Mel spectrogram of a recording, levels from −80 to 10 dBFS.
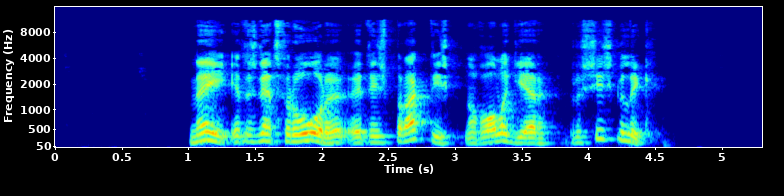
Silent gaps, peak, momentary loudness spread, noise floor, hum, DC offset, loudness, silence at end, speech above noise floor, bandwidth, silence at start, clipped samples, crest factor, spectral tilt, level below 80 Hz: none; -6 dBFS; 12 LU; -78 dBFS; none; under 0.1%; -23 LUFS; 0.85 s; 55 dB; 11.5 kHz; 1 s; under 0.1%; 20 dB; -4 dB/octave; -72 dBFS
